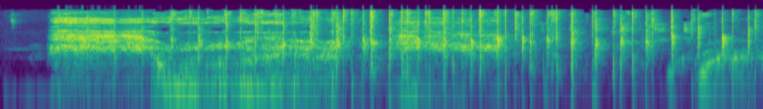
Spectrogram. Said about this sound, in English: Please put your hands together, give me a round of applause and a glorious roar of satisfaction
